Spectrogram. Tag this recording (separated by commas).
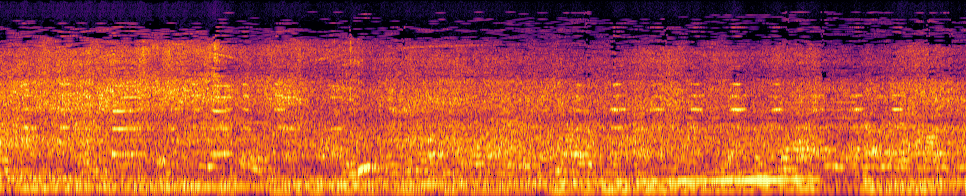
Reversing beeps, Vehicle, Truck, Speech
